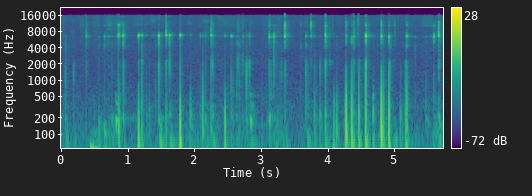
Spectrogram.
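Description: Long nails tap and scratch a small amber-brown glass dropper bottle held in the hands. A quick, irregular run of sharp clicky taps mixes with scratchy rubbing over a soft low rumble. Each tap dies away almost at once.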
